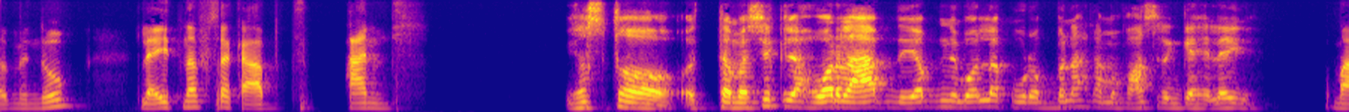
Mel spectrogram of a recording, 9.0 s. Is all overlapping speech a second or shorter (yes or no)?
yes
